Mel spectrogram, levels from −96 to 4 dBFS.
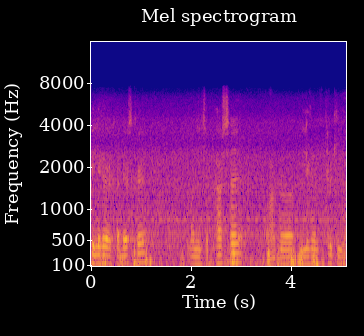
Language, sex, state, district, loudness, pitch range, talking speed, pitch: Hindi, male, Uttar Pradesh, Lucknow, -21 LUFS, 115-135 Hz, 165 wpm, 125 Hz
